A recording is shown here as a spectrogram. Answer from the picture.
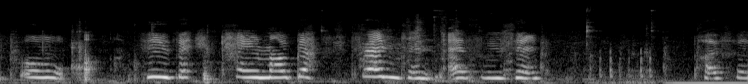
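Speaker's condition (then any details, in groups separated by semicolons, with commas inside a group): Cerebral palsy; not quadriplegic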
